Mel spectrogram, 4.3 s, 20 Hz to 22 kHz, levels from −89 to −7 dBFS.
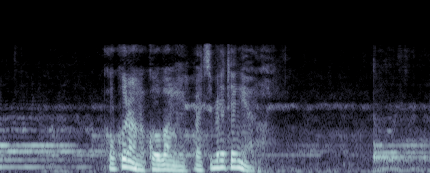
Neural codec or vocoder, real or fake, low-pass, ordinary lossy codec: codec, 16 kHz, 4 kbps, FreqCodec, smaller model; fake; none; none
